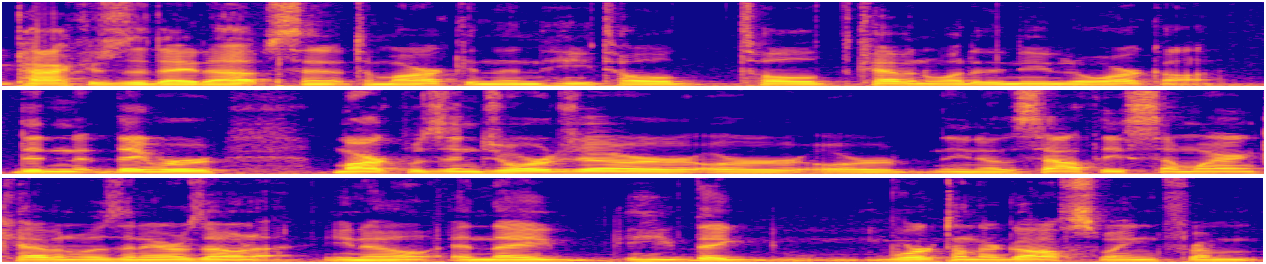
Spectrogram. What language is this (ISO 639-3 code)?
eng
